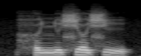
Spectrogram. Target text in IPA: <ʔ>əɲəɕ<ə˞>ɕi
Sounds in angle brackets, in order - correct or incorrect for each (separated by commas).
incorrect, incorrect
